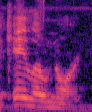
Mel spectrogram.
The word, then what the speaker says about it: Calo Nord: They say Kalo Nord. I didn't mispronounce that. I would say Kalo too.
